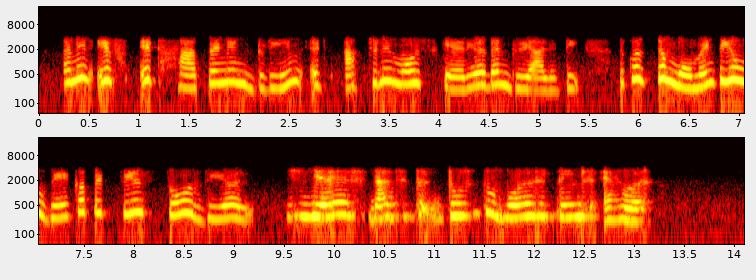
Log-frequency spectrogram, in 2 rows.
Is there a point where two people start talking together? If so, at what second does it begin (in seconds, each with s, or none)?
none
